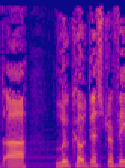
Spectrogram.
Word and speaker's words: leukodystrophy: I know, if I'm pronouncing it correctly, it's called leukodystrophy. Is that the proper pronunciation? – That is the proper pronunciation.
